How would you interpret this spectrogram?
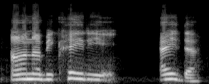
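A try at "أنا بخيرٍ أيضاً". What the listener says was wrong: আনা বিখাইরিন আইদা, খয়রিতে থামার চিহ্ন নাই।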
